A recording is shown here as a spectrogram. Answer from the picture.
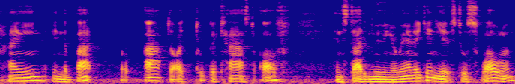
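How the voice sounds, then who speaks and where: With an Australian accent, a man speaks at a moderate pace with a very deep, low pitch and a dark, mellow tone. His intonation is lively, and vocal fry is present. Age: 50s. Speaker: vlogger sharing surgery experience. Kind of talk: personal testimony vlog. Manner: halting.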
